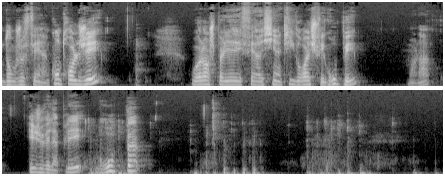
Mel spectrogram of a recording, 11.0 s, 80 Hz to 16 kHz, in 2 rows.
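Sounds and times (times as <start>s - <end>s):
typing on computer keyboard: 6.5s - 11.0s.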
